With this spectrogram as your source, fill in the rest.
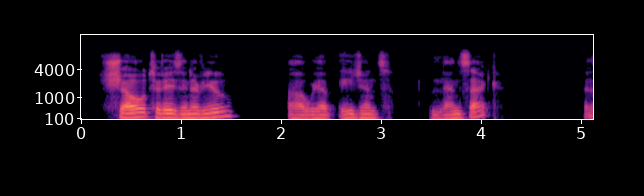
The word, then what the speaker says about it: Lencsak: So today's today's interview, we have Agent Lensek.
